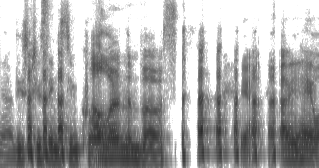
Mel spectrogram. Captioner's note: laughing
